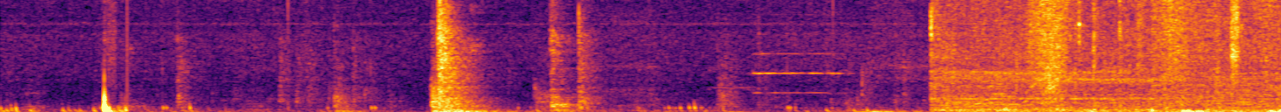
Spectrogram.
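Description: Wooden lattice door of a hanok being handled: a sharp wooden knock about half a second in, then a short scraping rub of the door around two seconds. Near the end, steady outdoor street noise with distant voices takes over.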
